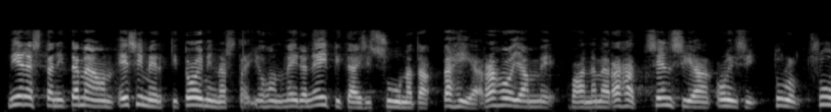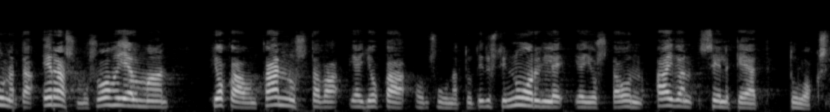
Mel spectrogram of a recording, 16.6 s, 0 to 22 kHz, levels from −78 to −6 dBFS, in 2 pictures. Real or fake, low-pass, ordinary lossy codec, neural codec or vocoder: fake; 7.2 kHz; none; vocoder, 44.1 kHz, 80 mel bands, Vocos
